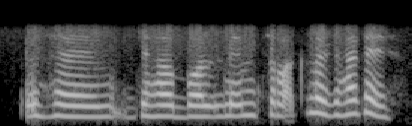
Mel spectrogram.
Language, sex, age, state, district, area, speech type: Santali, female, 18-30, West Bengal, Birbhum, rural, conversation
